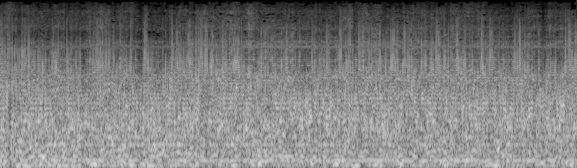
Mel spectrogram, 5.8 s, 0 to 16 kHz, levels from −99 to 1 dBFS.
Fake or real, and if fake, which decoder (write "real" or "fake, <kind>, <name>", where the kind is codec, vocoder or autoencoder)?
fake, vocoder, BigVGAN v2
